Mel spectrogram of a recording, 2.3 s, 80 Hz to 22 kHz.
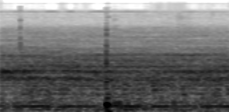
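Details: Flashforge Finder Lite 3D printer early in its first print (about 1% done). Constant soft cooling-fan hiss, faint steady motor tones and one light click. Normal printing noise.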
